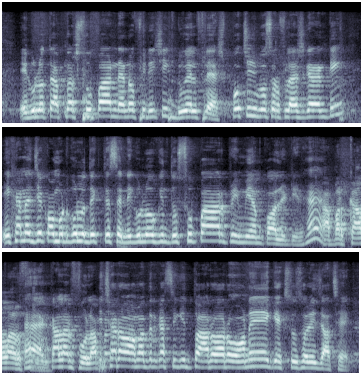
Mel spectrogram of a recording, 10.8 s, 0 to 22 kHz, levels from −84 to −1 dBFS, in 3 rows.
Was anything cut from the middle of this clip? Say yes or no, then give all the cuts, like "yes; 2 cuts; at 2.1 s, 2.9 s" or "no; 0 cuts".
yes; 2 cuts; at 3.4 s, 8.2 s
